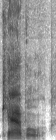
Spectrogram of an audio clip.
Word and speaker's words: Cabell: I think he called I think he pronounces it cable but capital okay yeah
